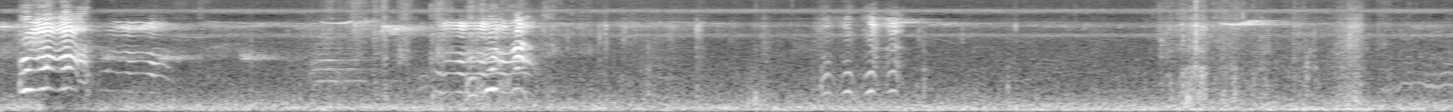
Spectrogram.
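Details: Baby goats bleat in short, quavering bursts, several voices calling at irregular intervals.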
